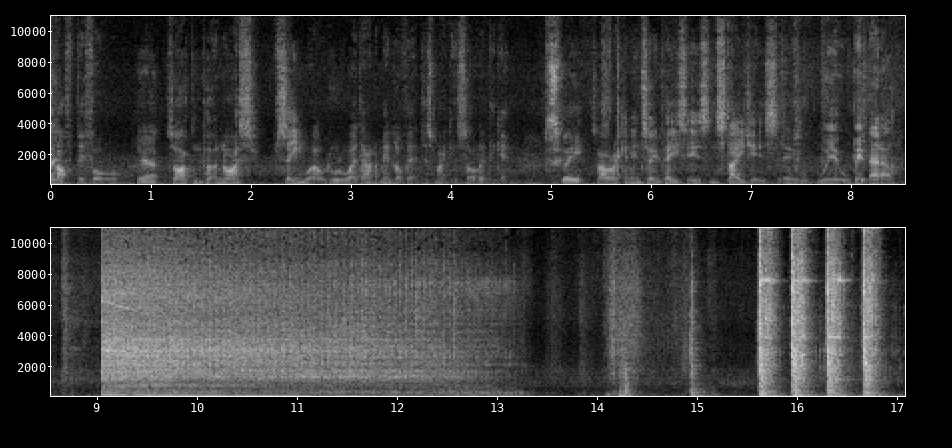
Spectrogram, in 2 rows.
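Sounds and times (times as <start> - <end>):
power tool motor spinning down: 9.1 - 13.4.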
